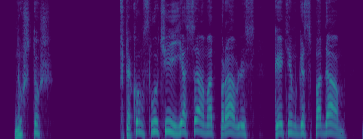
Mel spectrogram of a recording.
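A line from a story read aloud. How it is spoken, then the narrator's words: Young man exclaiming. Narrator (Russian): воскликнул юный Роберт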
